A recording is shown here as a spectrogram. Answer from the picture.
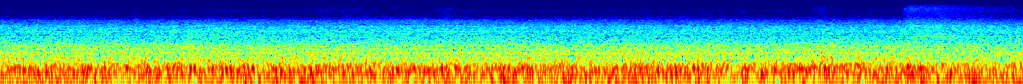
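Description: Steady running noise heard inside a moving SEPTA Regional Rail electric commuter railcar: a low rumble of wheels and running gear under an even hiss.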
